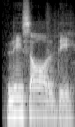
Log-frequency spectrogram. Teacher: The L is pronounced as an R. It's a recurring feature. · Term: rotacism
